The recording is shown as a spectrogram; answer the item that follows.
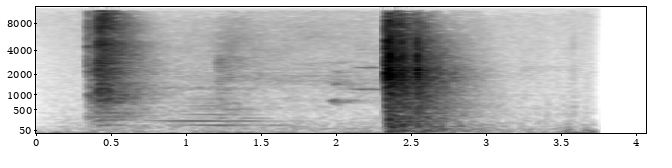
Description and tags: Door Close
The door of the restroom is being closed by a student. It is a manually-produced wooden sound. It has been recorded with the Zoom Handy Recorder H2 in the restroom of the Tallers building in the Pompeu Fabra University, Barcelona. Edited with Audacity by adding a fade-in and a fade-out.
tallers, university, bathroom, open, door, close, zoomH2handy, UPF-CS14, campus-upf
